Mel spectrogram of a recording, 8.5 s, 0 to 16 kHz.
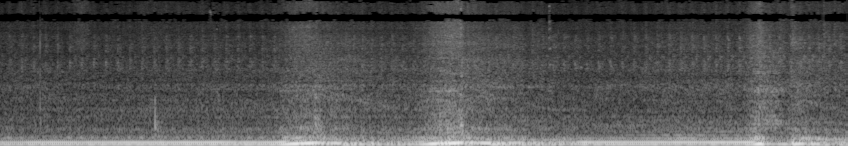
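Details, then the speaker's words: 1980 Toyota RN30 Hilux 4x4 with a Holden 186 six, just started and not yet warm. Smooth low idle, but each of three throttle blips stumbles and sags before picking up. Owner suspects it needs to warm up; cause unclear. "Oh, didn't like that. Maybe I need to let it warm up a little bit."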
